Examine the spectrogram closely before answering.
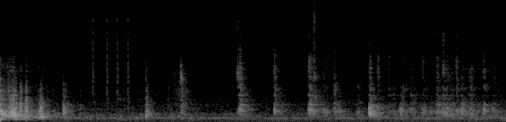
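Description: Faint clicks and light metallic taps of a screwdriver working the screws out of a washing machine's front panel, after a brief low handling rumble in the first second.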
